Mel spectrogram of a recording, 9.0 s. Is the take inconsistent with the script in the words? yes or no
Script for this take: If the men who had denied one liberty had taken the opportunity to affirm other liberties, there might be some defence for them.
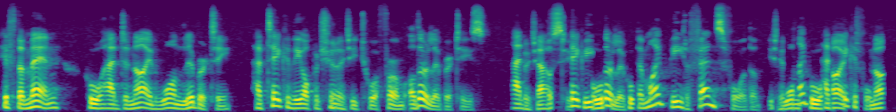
yes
